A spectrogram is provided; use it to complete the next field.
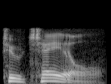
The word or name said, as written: two-tail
